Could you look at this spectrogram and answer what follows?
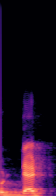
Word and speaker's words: debt: में भी कहा था इसको डेट बोलना डेप्थ मत बोलना this is नॉट बेड डेप्थ इट इज बेड डेट बी is silent okay so now what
